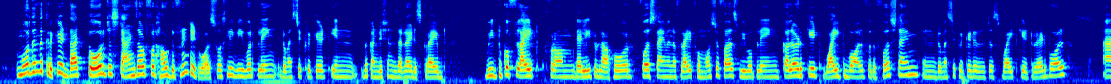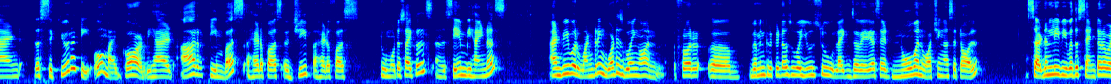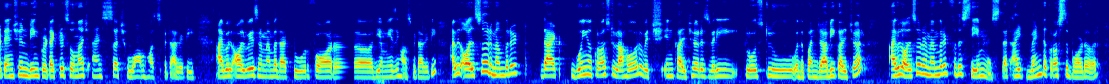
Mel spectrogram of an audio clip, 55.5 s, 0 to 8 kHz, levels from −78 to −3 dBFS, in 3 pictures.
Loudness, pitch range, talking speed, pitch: -25 LUFS, 175-215 Hz, 190 wpm, 190 Hz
